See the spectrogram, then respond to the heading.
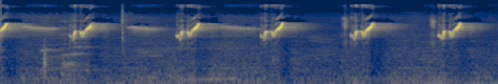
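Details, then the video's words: Flowerpecker call recording meant for luring birds into traps. Five or six bright upswept chirps, each trailing off in a fading high whistle, come at slightly uneven intervals over a faint low background hum. "Tiếng chim sâu đầu đỏ đi bẫy"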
